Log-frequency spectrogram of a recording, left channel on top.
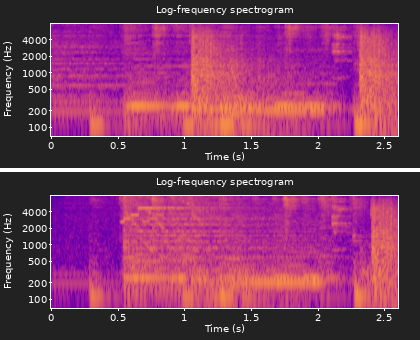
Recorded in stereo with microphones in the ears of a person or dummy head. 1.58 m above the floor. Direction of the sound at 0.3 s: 50° right (ahead or behind).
